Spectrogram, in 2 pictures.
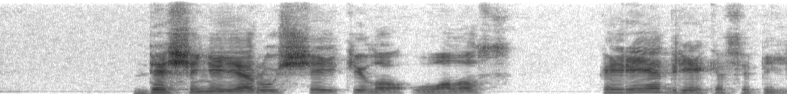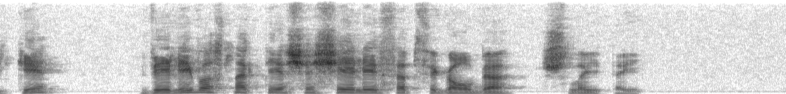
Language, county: Lithuanian, Vilnius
